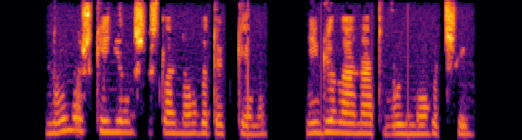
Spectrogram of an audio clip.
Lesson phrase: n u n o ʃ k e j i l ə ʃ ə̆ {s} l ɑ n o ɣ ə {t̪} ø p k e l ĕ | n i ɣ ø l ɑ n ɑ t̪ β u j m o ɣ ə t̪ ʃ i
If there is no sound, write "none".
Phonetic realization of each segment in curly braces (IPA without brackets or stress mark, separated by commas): s, t̪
